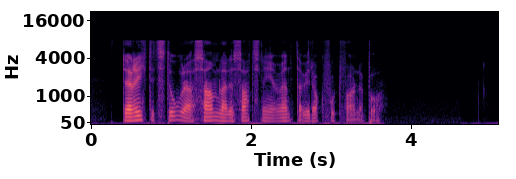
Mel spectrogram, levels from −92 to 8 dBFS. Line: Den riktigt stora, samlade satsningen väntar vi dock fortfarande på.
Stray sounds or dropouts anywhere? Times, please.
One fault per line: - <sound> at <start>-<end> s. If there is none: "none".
none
